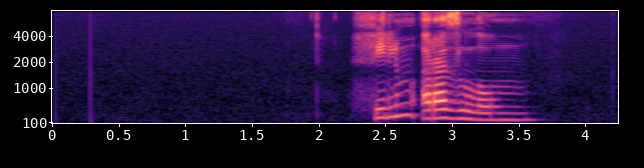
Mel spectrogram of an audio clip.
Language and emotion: Russian, neutral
